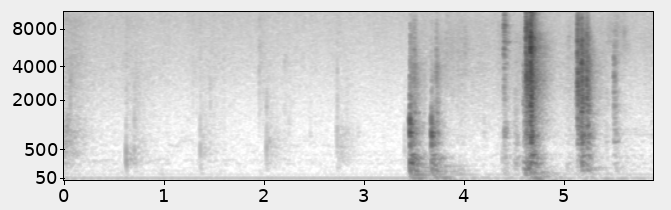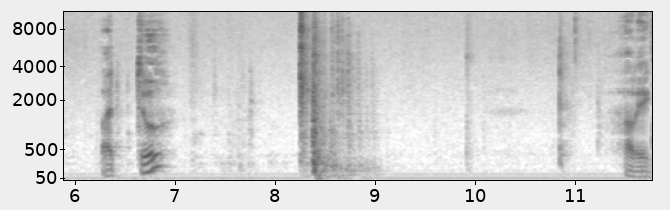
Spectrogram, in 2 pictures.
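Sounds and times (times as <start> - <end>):
heavy knocks on a wooden door: 3.4 - 3.9
speech: 6.3 - 7.0, 11.6 - 11.7.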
